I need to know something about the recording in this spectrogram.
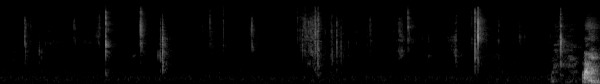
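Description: Release paper being peeled by hand off small pieces of foam mounting tape: a scatter of faint, irregular crinkles and ticks.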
